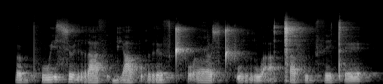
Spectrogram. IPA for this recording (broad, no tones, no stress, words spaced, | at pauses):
ɵbpʰuj sʉraθ ḭbjapo̰rɨθ t͡ʃʼo̰ʕɵs t͡ʃʼurwa̰ ǀɐfɨbθitʼe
